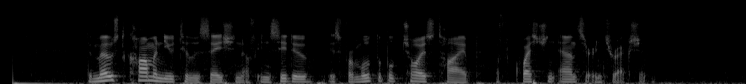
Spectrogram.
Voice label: Narration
